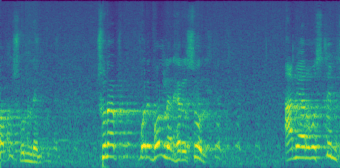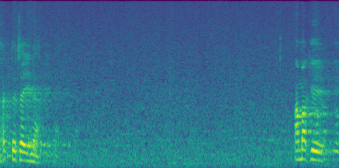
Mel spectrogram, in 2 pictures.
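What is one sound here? A man chants in a melodic voice through a microphone, in phrases with pauses between them.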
